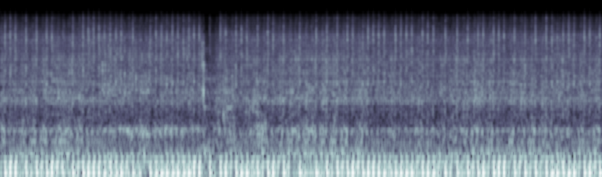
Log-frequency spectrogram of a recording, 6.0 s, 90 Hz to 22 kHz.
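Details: Homemade wood splitter with a 5 hp Briggs single-cylinder engine, started without choke after more fuel was added: it putters at a steady fast idle with even firing and no stumbling, running normally.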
